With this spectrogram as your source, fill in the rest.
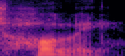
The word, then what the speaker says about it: holly: And if it's double L, then it's holly. That's the difference. Holly, holy and holy.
